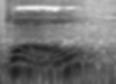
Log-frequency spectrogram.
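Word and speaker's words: gay (γῆ): That word is G-E, which is pronounced gay, the landmass of the earth.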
